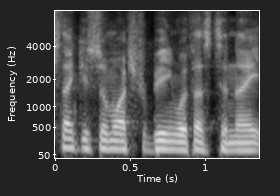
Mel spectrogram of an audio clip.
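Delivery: announcer-style host voice. Opening the show with a co-host, the speaker greets the audience in a host voice. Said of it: "I sound like I'm a fucking like".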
